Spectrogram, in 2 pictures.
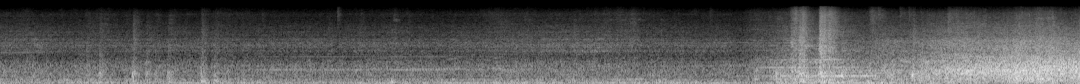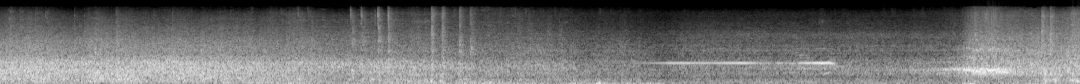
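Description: Indian Railways express train running at speed, heard from the open doorway of a moving sleeper coach: a steady rumble with wheel clickety-clack that grows louder about eight seconds in. A short steady high tone sounds near the end, and then a sudden loud rush as an oncoming train passes alongside on the next track.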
